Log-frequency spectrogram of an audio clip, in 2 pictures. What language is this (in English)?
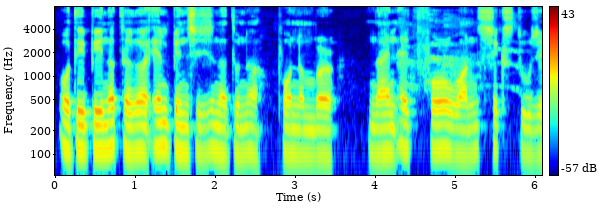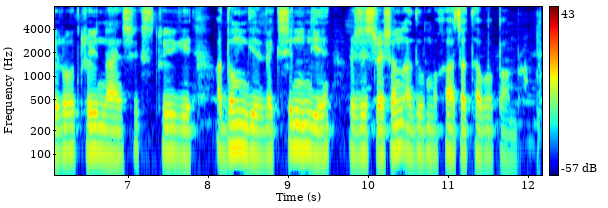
Manipuri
